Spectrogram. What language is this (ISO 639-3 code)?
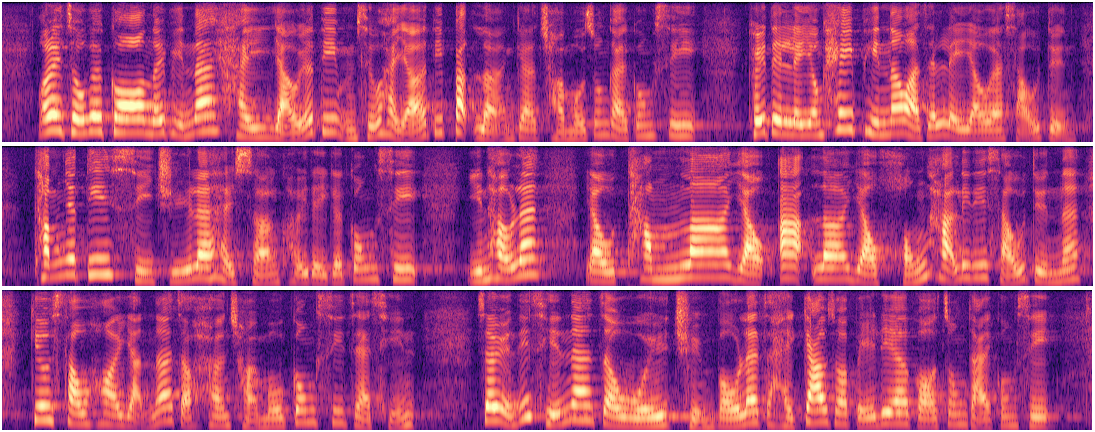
yue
